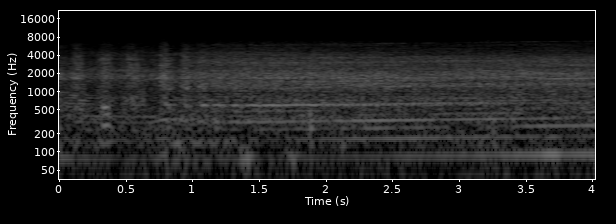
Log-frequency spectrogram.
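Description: Rally car's engine running steadily and faintly at low revs, heard from inside the cabin, its pitch creeping up slightly after about a second.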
